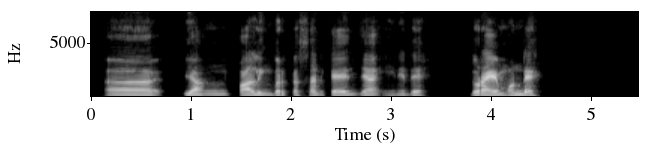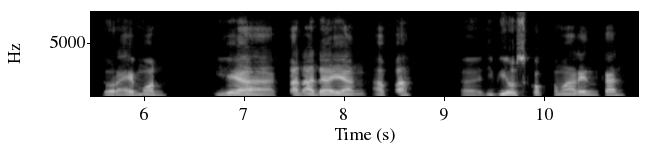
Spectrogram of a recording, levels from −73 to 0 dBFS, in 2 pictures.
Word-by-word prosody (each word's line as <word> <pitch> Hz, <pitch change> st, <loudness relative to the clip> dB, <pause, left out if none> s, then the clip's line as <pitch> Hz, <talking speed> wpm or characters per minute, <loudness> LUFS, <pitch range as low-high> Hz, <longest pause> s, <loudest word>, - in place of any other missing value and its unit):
eee, 125 Hz, +1 st, +3 dB, 0.4 s
yang 130 Hz, -1 st, +3 dB, 0.3 s
paling 130 Hz, +1 st, +4 dB
berkesan 130 Hz, +4 st, -2 dB
kayaknya 140 Hz, +6 st, +2 dB, 0.2 s
ini 110 Hz, +4 st, -11 dB
deh, -, -, -1 dB, 0.5 s
Doraemon 130 Hz, -, +6 dB
deh. -, -, +5 dB, 1.1 s
Doraemon. 130 Hz, +10 st, -4 dB, 0.5 s
Iya, 125 Hz, -2 st, +1 dB
kan 160 Hz, +2 st, -1 dB
ada 140 Hz, -2 st, +2 dB
yang, 140 Hz, 0 st, +1 dB
apa, 180 Hz, +9 st, -4 dB, 0.5 s
eee, 115 Hz, 0 st, -11 dB
di 120 Hz, -, -11 dB
bioskop 145 Hz, +8 st, -2 dB
kemarin 155 Hz, +3 st, -3 dB
kan? 175 Hz, +2 st, -3 dB
140 Hz, 110 wpm, -22 LUFS, 125-155 Hz, 1.1 s, Doraemon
